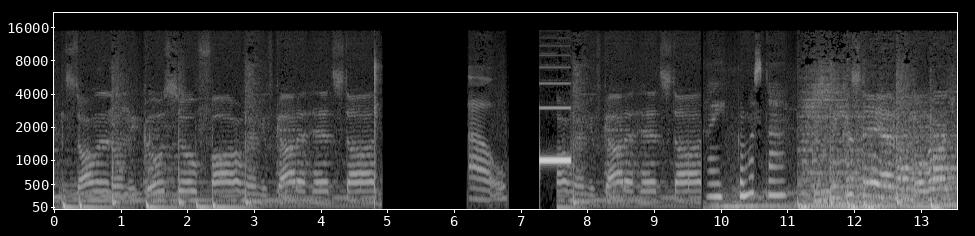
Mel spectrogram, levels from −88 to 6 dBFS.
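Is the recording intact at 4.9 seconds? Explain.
No. At 4.9 seconds, as across the whole clip, there is grainy distortion that tracks the sound. The likely cause is low bit depth without dither, which fits about 7 bits rounded straight off. The error sits roughly 25 dB below the signal, so quiet passages turn gritty.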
